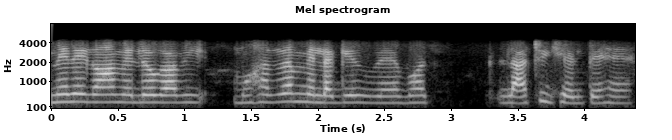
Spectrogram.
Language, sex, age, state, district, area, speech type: Urdu, female, 18-30, Bihar, Supaul, rural, conversation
